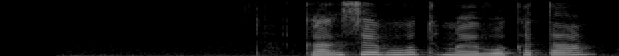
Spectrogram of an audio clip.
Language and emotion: Russian, neutral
